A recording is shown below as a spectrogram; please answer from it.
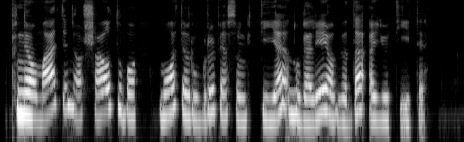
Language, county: Lithuanian, Tauragė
